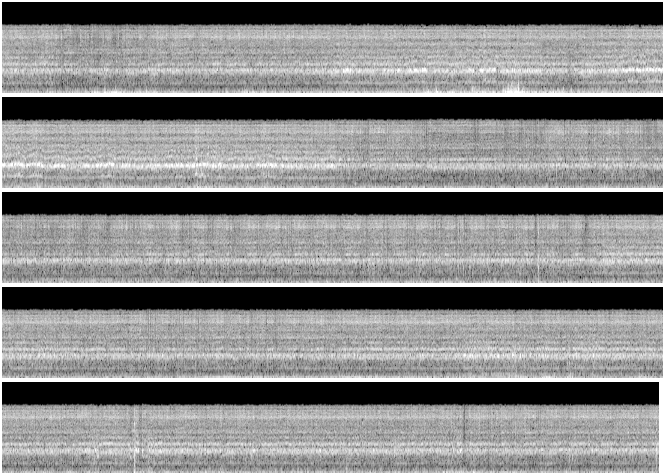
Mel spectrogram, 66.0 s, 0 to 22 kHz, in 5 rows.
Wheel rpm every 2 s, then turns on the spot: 110, 110, 110, 120, 110, 120, 110, 110, 110, 110, 110, 110, 110, 110, 110, 110, 110, 120, 120, 110, 120, 110, 110, 120, 120, 110, 120, 110, 120, 120, 110, 110, 110.
none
